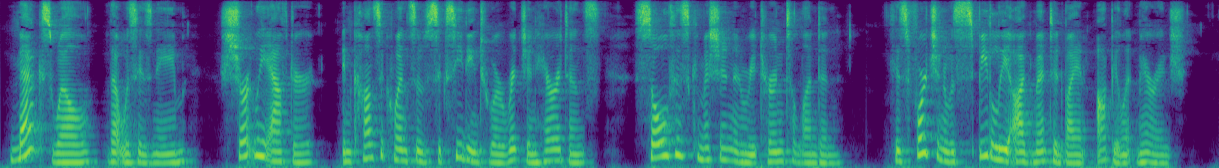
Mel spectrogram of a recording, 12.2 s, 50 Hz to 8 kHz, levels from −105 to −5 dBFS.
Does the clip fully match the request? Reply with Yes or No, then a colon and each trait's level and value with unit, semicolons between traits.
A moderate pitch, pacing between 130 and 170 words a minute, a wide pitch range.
No: medium, 170 Hz; average, 155 wpm; average, 4.1 semitones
